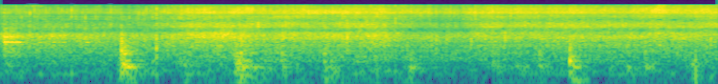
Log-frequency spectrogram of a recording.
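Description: Chicken pieces sizzling steadily as they fry in oil in a nonstick pan, with a wooden spatula stirring them and scraping against the pan a few times.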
